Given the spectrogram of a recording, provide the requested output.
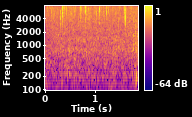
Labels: {"label": "anthrophony, boat engine", "recorder": "SoundTrap 500"}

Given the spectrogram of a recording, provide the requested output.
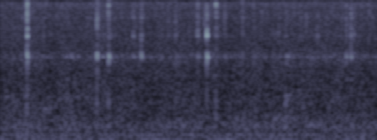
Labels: {"label": "ambient", "recorder": "HydroMoth"}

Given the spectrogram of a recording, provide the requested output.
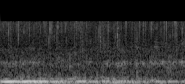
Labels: {"label": "anthrophony, boat engine", "recorder": "SoundTrap 500"}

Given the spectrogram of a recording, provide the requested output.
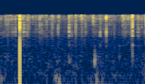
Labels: {"label": "ambient", "recorder": "HydroMoth"}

